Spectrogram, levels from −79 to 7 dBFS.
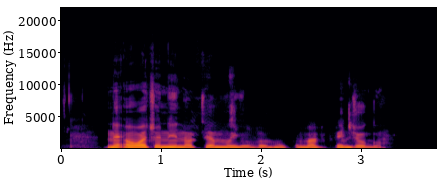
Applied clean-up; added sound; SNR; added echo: neural mask model Resemble Enhance denoiser.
